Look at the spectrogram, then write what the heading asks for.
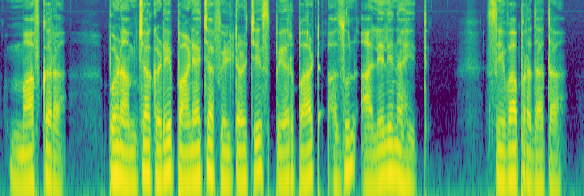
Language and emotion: Marathi, sad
